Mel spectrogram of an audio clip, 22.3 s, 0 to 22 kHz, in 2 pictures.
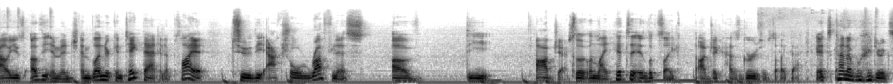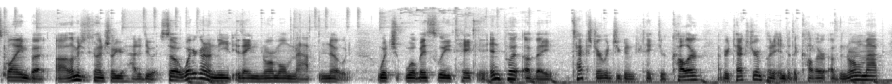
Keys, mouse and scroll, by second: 10.2 click, 12.1-13.6 middle drag, 13.6 shift+a, 18.4 click, 20.3-21.2 drag.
